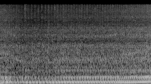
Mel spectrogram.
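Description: A used 2017 Yamaha XSR900 retro sport motorcycle with a triple-cylinder engine revs loud and close, its rough, throaty note climbing steadily in pitch over a short burst.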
